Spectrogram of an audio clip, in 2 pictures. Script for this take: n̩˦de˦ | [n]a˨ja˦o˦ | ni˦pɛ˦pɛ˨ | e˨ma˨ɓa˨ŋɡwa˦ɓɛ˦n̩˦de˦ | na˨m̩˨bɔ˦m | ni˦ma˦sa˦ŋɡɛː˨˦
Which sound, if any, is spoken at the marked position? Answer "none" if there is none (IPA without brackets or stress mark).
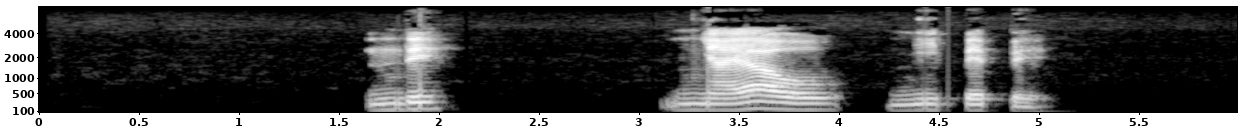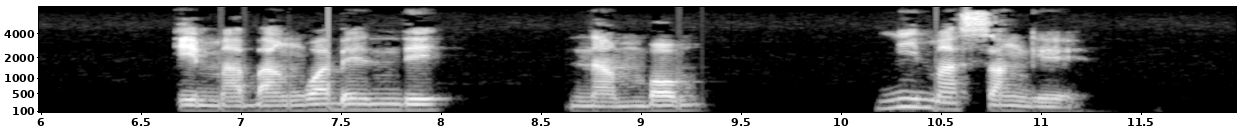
ɲ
